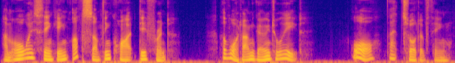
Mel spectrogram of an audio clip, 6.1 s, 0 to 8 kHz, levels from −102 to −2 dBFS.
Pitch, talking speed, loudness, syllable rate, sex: 120 Hz, 170 wpm, -19 LUFS, 5.5 syllables/s, male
